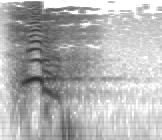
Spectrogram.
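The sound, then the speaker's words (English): A single sharp gasp, imitated by one person's voice as a circus audience reacting to a tightrope walker falling into the net, rising quickly and trailing off in under a second, fairly loud with no other sounds around it. “But you know, I've been to a circus or two, and I see people so gracious that when the tightrope master falls in the net, there's a gasp.”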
